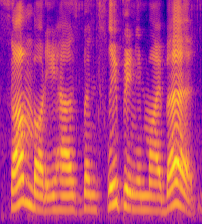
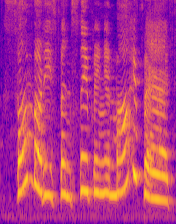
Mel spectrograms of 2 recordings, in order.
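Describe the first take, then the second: First: The voice is low and growly. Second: The voice is high and squeaky. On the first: "in his low, growly voice" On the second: "squeaked Baby Bear"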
